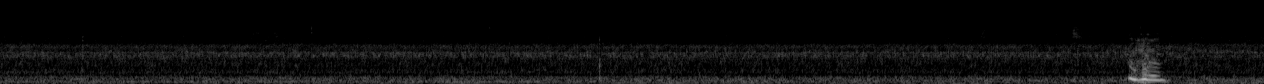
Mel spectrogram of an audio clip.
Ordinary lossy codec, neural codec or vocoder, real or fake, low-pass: none; codec, 16 kHz, 4 kbps, FunCodec, trained on LibriTTS, 50 frames a second; fake; none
